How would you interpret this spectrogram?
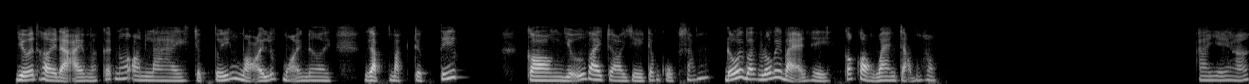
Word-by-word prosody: Giữa 205 0 +5
thời 215 -6 +3
đại 165 0 +3
mà 170 0 -6
kết - - -5
nối 265 +2 -3
online 180 -4 -3
trực - - -8
tuyến 210 +8 +1
mọi 170 -6 +1
lúc 240 +7 -4
mọi 175 - -3
nơi, 180 -1 -4 0.3
gặp 195 +2 +3
mặt 180 -3 -2
trực 180 -2 -6
tiếp 290 +7 +1 0.7
còn 185 -2 +5
giữ 170 - +2
vai 230 -4 +5
trò 175 -4 -2
gì 165 0 -3
trong 195 +2 -5
cuộc 165 -6 -9
sống, 255 +8 -7 0.2
đối 260 +11 +5
b - - +3
đối 235 +4 +4
với 325 - +2
bạn 160 - +2
thì 165 -3 -4
có 240 - -1
còn 220 -9 +2
quan 185 0 +1
trọng 190 0 -6
hông? 195 -2 -8 2.6
À, 195 - -8
vậy 195 0 -6
hả? 190 +2 -7
195 Hz, 185 wpm, -24 LUFS, 175-225 Hz, 2.6 s, Giữa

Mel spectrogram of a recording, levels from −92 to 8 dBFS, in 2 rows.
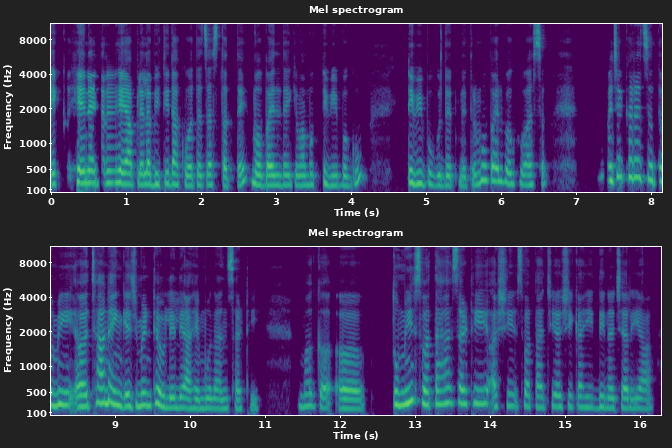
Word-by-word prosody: एक 205 -1 -1 0.2
हे 240 - +9
नाहीतर 230 0 +2
हे 235 -1 +6
आपल्याला 205 0 +2
भीती 205 +2 -2
दाखवतच 195 -2 -2
असतात 195 -3 -2
ते. 260 - -1
मोबाईल 190 -2 +3
दे 190 0 -2
किंवा 190 -1 -3
मग 200 +1 -5
टीव्ही 185 -5 -2
बघू, 220 - -5 0.6
टीव्ही 225 -2 +3
बघू 190 -3 -4
देत 185 -1 -2
नाही, 170 - -7
तर - - -4
मोबाईल 270 +2 +1
बघू 215 -3 -3
असं. 195 0 -2 0.7
म्हणजे 355 0 +1
खरंच 335 -2 +1
तुम्ही 250 0 +3
अ, 215 +2 +4
छान 285 -1 +5
एंगेजमेंट 235 -2 +2
ठेवलेली 200 -7 +2
आहे 180 0 -3
मुलांसाठी. 185 -1 -3 0.6
मग 225 +1 -5
अ, 185 -11 +1 0.4
तुम्ही 260 +5 +7
स्वतःसाठी 275 -1 +1
अशी 230 +1 -6
स्वतःची 220 -1 -5
अशी 215 0 -5
काही 205 -1 -6
दिनचर्या 190 -2 -4
215 Hz, 150 wpm, -25 LUFS, 195-255 Hz, 0.7 s, हे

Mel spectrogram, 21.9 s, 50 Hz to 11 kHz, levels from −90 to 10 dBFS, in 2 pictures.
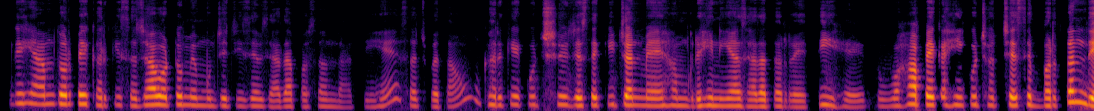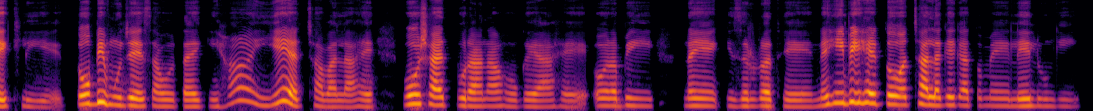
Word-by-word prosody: देखिए, 285 0 -8
आमतौर 265 0 0
पे 270 0 +4
घर 225 -1 -8
की 240 +2 -18
सजावटों 240 +2 0
में 235 -1 -7
मुझे 215 -1 -10
चीज़ें 205 0 -14
ज़्यादा 190 0 -12
पसंद 190 0 -19
आती 175 +2 -27
हैं। 280 - -15
सच 205 -1 -15
बताऊँ 210 - -15
घर 245 -2 -7
के 245 +2 -9
कुछ 245 +1 -13
जैसे 225 +1 0
किचन 235 0 -1
में 215 0 -4
हम 220 -1 -9
गृहिणियाँ 210 0 -5
ज़्यादातर 195 0 -7
रहती 185 +7 -10
है 180 -2 -14
तो 200 - -19
वहाँ 220 +6 -1
पे 245 -1 +7
कहीं 235 0 -7
कुछ 245 -1 -9
अच्छे 230 +1 -1
से 245 +2 -3
बर्तन 220 +9 0
देख 205 -2 +4
लिए 180 -3 -14 0.2
तो 265 +2 +9
भी 320 +4 +9
मुझे 225 -2 +5
ऐसा 205 +1 -5
होता 195 -1 -4
है 190 0 0
कि 195 0 -15
हाँ 340 - -6
ये 280 +6 0
अच्छा 210 -3 0
वाला 185 -1 -6
है। 185 -1 -6 0.3
वो 270 +1 +8
शायद 240 -3 +4
पुराना 205 -1 -1
हो 190 - -10
गया 185 -1 -5
है 180 -1 -10 0.2
और 215 0 -3
अभी 210 -1 -6 0.3
नए 215 -1 -1
की 205 - -15
ज़रूरत 205 0 -1
है। 185 -1 -6
नहीं 275 +7 +2
भी 315 0 +7
है 290 - +10
तो 260 -1 +6
अच्छा 245 +2 +3
लगेगा 235 -1 +2
तो 215 0 -19
मैं 215 -1 -11
ले 205 +1 +2
लूँगी। 200 -1 -15
215 Hz, 190 wpm, -19 LUFS, 200-245 Hz, 0.3 s, है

